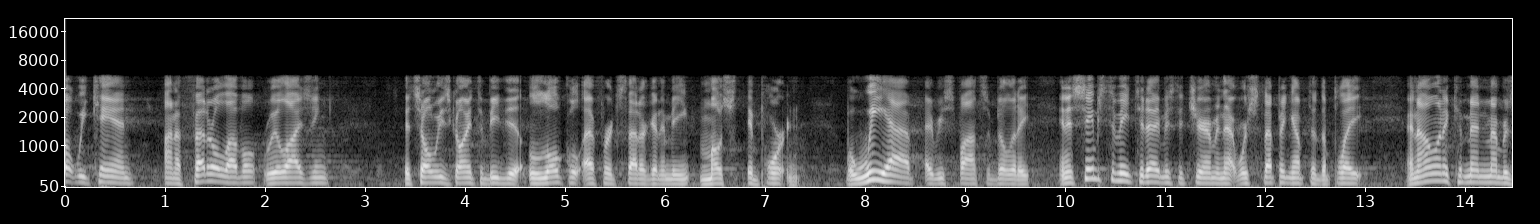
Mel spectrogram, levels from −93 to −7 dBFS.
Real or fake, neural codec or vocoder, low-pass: fake; autoencoder, 48 kHz, 128 numbers a frame, DAC-VAE, trained on Japanese speech; 5.4 kHz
